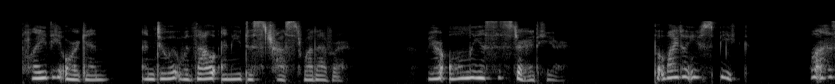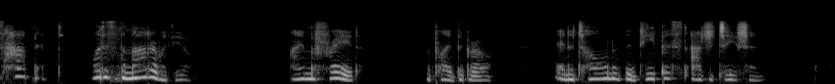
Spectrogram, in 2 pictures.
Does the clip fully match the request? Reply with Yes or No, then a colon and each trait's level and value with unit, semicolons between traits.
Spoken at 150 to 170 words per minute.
Yes: average, 155 wpm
